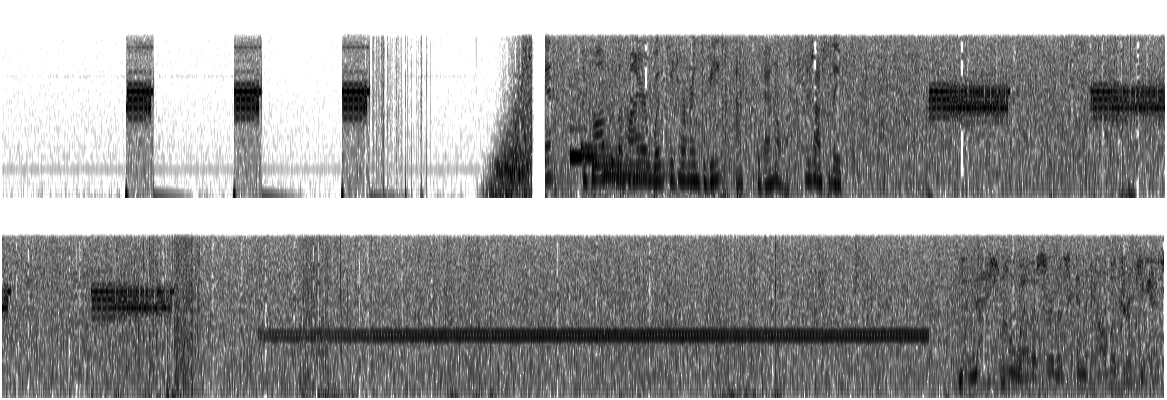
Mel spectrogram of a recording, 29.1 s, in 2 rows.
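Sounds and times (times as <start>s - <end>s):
radio static: 7.8s - 17.1s, 23.5s - 29.0s
two-tone alarm: 13.6s - 14.7s, 15.7s - 16.7s, 19.0s - 26.2s.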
